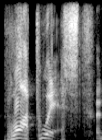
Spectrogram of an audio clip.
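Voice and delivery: high, punchy announcer shout; hammed-up exclamation; mock dramatic reveal.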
